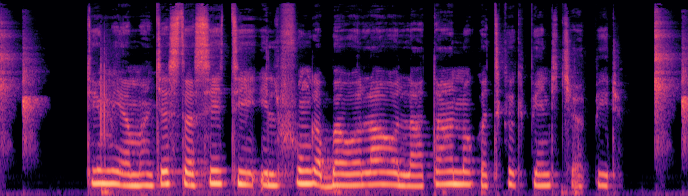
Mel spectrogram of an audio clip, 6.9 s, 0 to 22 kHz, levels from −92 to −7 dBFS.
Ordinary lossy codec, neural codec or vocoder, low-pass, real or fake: none; none; none; real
